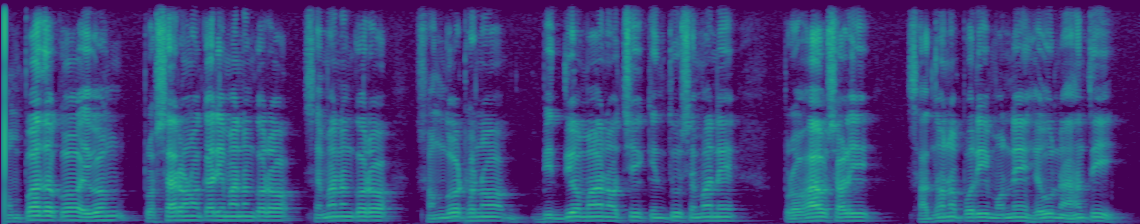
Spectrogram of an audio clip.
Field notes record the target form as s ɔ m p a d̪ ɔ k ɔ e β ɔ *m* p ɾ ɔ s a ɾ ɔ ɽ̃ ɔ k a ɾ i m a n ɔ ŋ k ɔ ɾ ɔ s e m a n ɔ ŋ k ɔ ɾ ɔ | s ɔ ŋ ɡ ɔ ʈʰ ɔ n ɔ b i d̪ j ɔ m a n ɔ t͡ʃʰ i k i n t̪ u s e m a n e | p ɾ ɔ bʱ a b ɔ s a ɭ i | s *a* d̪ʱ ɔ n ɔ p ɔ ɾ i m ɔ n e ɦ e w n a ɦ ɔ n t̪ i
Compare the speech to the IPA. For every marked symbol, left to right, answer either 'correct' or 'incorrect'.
incorrect, correct

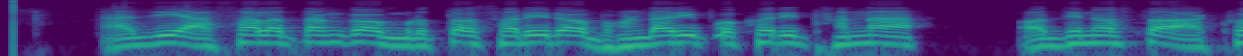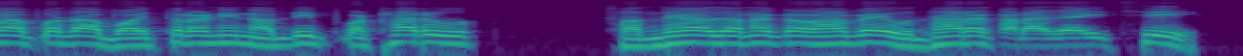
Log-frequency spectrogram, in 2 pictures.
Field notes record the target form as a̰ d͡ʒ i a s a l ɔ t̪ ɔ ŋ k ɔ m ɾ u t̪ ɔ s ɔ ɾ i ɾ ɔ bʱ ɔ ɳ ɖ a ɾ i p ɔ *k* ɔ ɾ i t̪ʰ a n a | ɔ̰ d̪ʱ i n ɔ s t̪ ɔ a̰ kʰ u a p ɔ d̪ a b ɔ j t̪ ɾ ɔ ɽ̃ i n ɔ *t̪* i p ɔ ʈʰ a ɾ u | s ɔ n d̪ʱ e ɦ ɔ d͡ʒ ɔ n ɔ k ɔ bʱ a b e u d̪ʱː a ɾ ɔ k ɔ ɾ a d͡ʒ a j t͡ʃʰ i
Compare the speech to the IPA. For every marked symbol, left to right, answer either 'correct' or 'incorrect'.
incorrect, incorrect

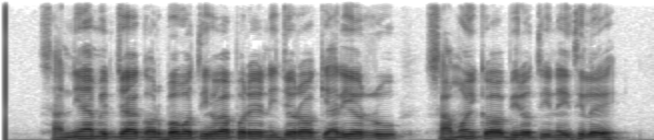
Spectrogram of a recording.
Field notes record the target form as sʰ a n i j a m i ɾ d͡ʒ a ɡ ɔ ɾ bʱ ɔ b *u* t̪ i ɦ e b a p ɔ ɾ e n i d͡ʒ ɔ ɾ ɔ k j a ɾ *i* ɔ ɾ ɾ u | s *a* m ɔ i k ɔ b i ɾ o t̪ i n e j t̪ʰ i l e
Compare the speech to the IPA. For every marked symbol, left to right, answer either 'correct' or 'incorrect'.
incorrect, correct, correct

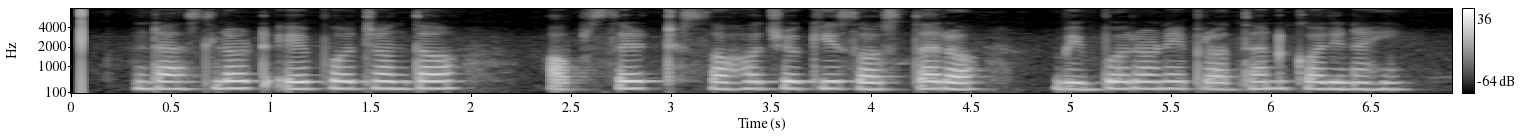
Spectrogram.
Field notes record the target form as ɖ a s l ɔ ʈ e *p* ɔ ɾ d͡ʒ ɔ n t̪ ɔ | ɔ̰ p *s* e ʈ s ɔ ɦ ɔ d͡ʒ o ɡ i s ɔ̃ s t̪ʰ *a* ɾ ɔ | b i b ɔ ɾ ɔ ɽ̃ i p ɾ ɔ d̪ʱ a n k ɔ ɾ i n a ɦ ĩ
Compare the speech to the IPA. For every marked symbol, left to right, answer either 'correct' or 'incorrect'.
correct, correct, correct

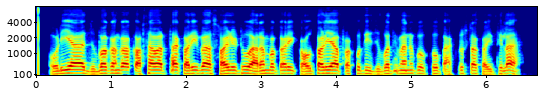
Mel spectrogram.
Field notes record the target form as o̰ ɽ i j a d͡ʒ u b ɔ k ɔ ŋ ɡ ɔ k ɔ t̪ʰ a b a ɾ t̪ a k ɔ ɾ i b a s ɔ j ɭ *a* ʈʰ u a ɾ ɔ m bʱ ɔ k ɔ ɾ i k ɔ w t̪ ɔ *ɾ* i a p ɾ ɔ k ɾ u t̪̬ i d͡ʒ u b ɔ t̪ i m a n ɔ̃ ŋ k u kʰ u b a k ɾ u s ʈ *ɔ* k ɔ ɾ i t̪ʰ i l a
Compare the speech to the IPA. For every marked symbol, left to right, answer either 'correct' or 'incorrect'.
incorrect, incorrect, correct

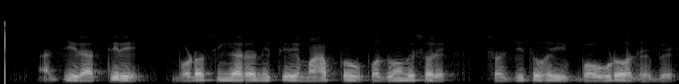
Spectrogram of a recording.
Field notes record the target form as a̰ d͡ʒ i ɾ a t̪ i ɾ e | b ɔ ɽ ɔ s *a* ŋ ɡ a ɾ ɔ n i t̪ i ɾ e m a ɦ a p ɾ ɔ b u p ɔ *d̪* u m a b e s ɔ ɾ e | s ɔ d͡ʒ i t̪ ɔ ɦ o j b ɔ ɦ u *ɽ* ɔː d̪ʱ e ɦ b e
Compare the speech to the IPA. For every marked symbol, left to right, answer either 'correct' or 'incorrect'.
incorrect, correct, correct

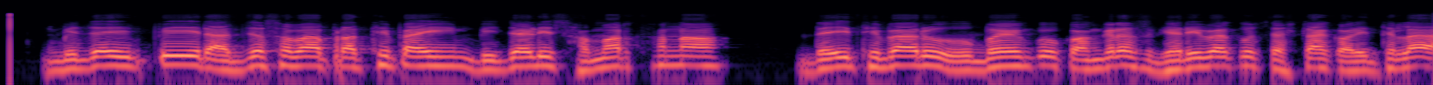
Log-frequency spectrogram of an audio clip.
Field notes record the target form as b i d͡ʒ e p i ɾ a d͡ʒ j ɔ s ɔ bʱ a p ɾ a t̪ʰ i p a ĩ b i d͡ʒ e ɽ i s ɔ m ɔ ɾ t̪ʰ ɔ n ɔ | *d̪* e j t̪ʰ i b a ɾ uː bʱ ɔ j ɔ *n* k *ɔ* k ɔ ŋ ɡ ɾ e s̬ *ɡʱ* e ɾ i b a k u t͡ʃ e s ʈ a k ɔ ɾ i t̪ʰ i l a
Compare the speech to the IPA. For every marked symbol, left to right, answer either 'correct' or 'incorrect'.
correct, incorrect, incorrect, correct

